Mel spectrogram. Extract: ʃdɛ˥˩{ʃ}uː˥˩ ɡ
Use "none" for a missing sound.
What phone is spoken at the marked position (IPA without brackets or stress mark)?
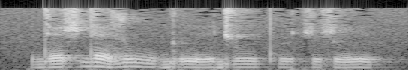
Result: z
